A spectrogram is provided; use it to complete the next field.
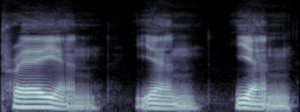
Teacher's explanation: we change that I into a schwa sound like America about again. OK, and we drop that G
